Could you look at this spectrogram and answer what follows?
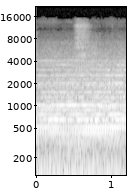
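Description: A Norfolk Southern empty trash train leaving a junction gives off a dense, steady drone of horn and rail noise, loud and close, with no talking.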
